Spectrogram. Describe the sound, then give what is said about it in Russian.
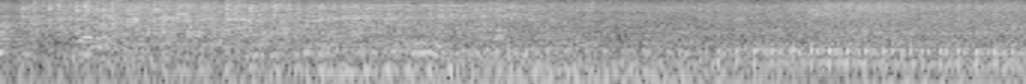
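A group of bikers' motorcycles rumbles in a steady, low, revving roar, with a voice talking over the engines throughout. “А вот вы слышите за спиной меня мотоциклы.”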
